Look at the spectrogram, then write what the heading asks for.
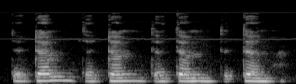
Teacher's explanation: So it's unstressed, stressed. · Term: iambic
